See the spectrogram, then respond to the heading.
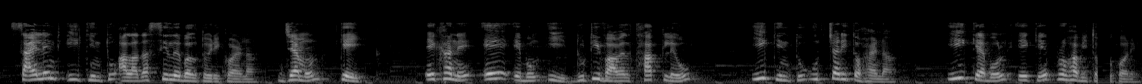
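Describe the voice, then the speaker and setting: A teacher giving a step-by-step lesson, patiently repeating words and drawing them out slowly syllable by syllable. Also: medium pitch. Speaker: English teacher. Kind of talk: step-by-step tutorial explanation. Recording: slightly dull audio with faint background music.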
